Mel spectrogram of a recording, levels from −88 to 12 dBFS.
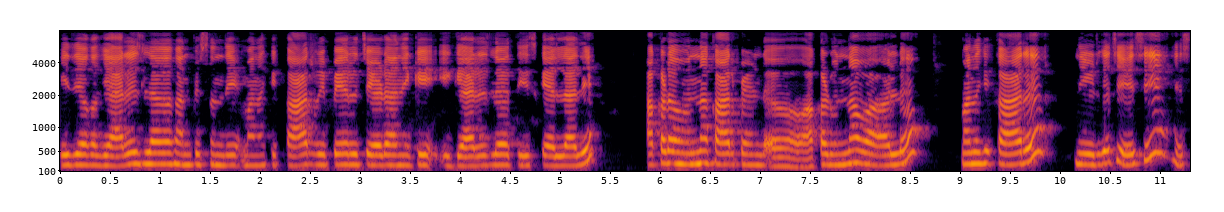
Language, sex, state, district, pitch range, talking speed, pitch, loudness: Telugu, male, Andhra Pradesh, Visakhapatnam, 210-235 Hz, 120 wpm, 220 Hz, -15 LUFS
